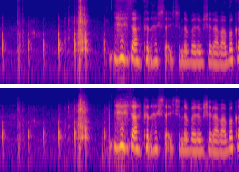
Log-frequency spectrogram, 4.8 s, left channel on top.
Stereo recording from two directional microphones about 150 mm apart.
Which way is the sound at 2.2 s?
10° left (ahead or behind).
